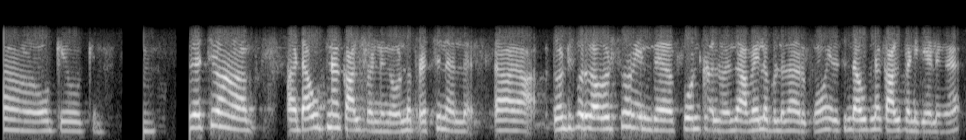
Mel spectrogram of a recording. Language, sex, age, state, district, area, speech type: Tamil, female, 18-30, Tamil Nadu, Cuddalore, rural, conversation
